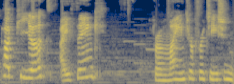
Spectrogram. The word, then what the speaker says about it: papillote: These are called Papillon. The I and LL, it's Y. It's the Y sound. So Papillon. And you don't pronounce the S, or it's not papillotes, it's papillon.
